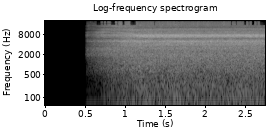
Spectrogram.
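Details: Patagonian lancehead, a viper of Argentina, giving a loud, steady, breathy hiss. It starts abruptly after half a second of silence and holds as an even rush of sound.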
